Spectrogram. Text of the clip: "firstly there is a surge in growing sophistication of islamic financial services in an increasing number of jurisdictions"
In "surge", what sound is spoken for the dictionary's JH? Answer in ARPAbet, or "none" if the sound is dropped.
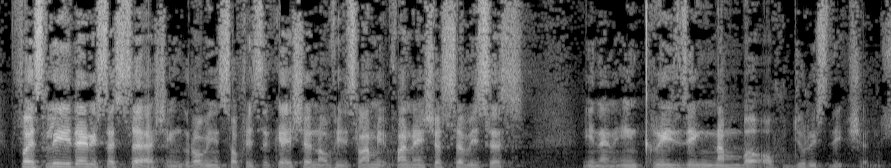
CH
